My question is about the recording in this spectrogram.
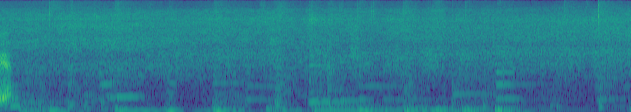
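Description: A soy-sauce-based sauce sizzling in a frying pan over a portable gas burner, with a wooden spatula stirring and scraping through it. Soft background music plays underneath.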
